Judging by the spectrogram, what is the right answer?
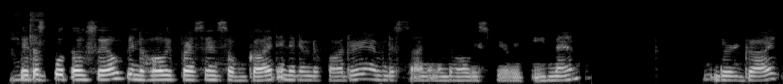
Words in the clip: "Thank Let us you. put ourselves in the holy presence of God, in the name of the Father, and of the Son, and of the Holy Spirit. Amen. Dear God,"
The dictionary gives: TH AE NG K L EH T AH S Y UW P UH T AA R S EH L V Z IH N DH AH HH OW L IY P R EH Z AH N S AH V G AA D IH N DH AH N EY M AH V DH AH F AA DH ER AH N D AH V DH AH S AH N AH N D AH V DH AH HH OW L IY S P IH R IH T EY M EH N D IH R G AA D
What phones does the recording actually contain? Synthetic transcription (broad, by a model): L EH T AH S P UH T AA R S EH L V IH N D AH HH OW L IY P R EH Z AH N S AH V G AA D IH N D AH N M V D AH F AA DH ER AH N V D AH S AH N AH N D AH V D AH HH OW L IY S P IH R IH T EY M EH N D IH R G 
